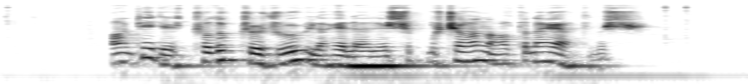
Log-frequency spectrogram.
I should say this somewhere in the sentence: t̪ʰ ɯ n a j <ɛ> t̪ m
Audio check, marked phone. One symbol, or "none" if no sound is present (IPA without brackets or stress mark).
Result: a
